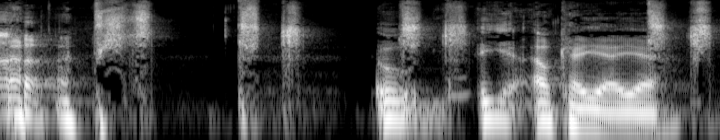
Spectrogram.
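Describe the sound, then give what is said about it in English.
A voice imitates scissors cutting through wrapping paper: a few short, hissy snipping bursts with pauses between, followed by a longer voiced swoosh, fairly loud. “That was the sound effect for when you use scissors to cut through gliding, a wrap of paper.”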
